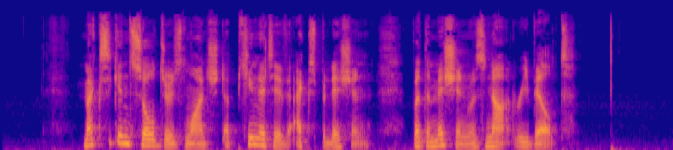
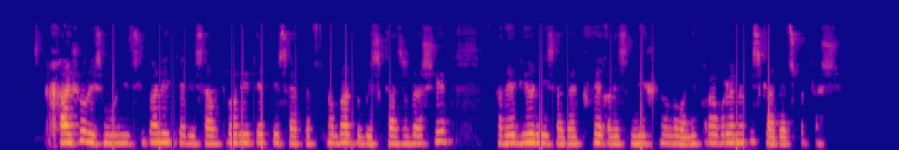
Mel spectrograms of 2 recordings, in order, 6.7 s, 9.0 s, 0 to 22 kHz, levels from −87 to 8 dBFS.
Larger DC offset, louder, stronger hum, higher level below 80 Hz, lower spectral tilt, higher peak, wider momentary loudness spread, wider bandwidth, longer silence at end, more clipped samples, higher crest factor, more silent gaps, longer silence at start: neither; first, -20 LUFS vs -24 LUFS; neither; first, -50 dBFS vs -56 dBFS; second, -3.5 dB/octave vs -6.5 dB/octave; about the same, -2 dBFS vs -4 dBFS; first, 17 LU vs 10 LU; first, 15.5 kHz vs 11 kHz; about the same, 0.6 s vs 0.65 s; neither; about the same, 20 dB vs 22 dB; neither; first, 0.85 s vs 0.45 s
